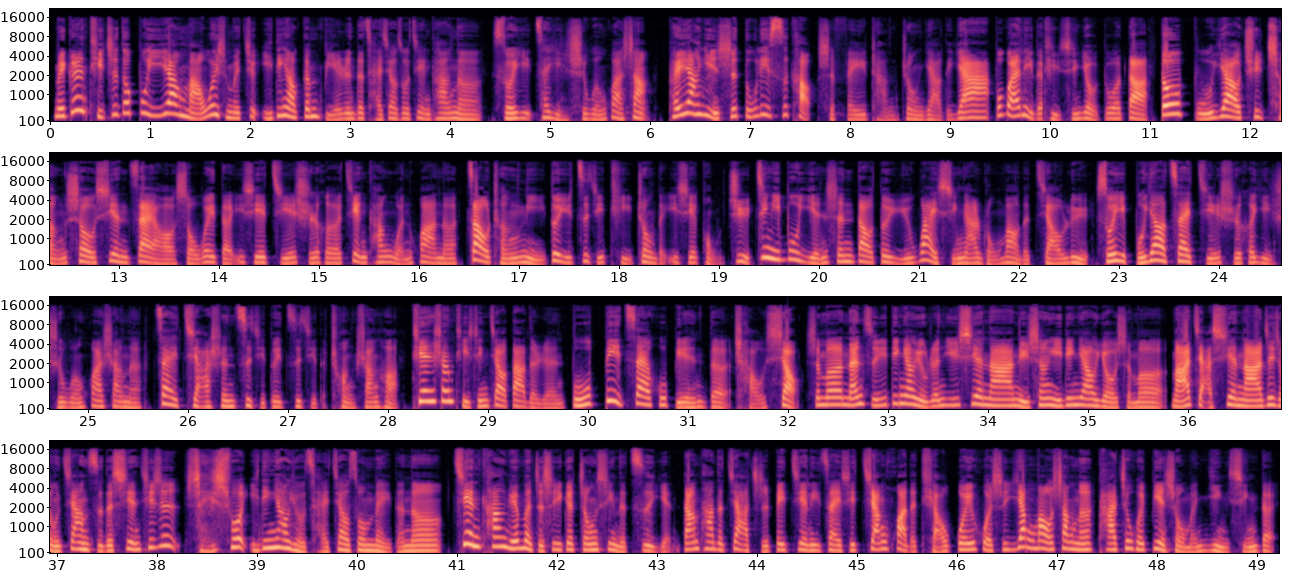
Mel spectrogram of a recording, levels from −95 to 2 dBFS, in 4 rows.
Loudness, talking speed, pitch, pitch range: -19 LUFS, 300 characters per minute, 195 Hz, 170-235 Hz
